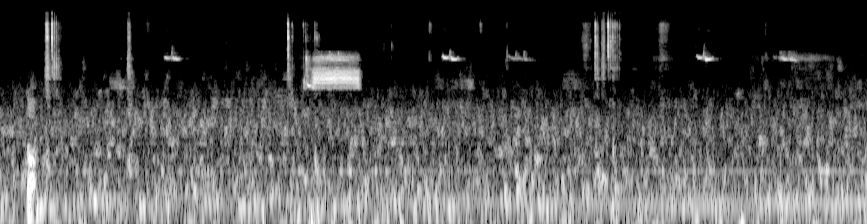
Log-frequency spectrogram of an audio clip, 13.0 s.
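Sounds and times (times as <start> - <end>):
high bird chirps: 4.3 - 5.4
loud high bird call: 4.6 - 5.4.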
